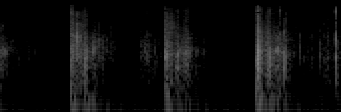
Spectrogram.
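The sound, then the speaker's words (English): Three crunching footsteps through dry brush in a canyon as it gets dark, at a slow, steady pace, each a short rustling crackle, quiet, with near silence between steps and no voices. “As I crunched through the brush, I heard footsteps walking behind me.”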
